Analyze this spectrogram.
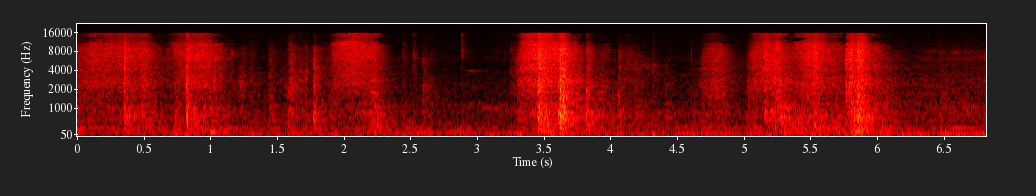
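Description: Corrugated metal roofing sheet sliding and knocking against a steel roof frame: irregular scrapes and clanks, the loudest about three and a half seconds in and another near the end.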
